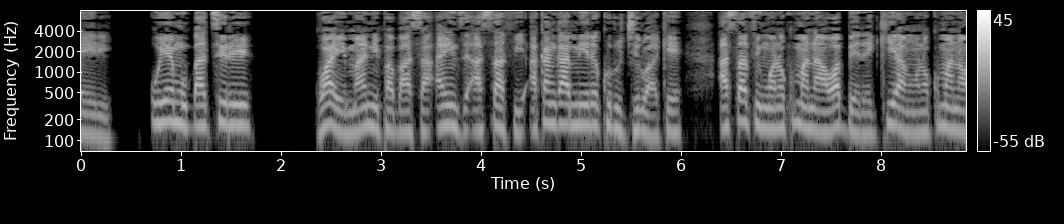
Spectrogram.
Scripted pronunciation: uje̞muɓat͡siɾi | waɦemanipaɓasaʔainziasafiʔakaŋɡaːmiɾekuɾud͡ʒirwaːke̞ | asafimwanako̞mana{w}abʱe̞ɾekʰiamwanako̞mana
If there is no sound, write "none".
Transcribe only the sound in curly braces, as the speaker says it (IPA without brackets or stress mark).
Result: w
